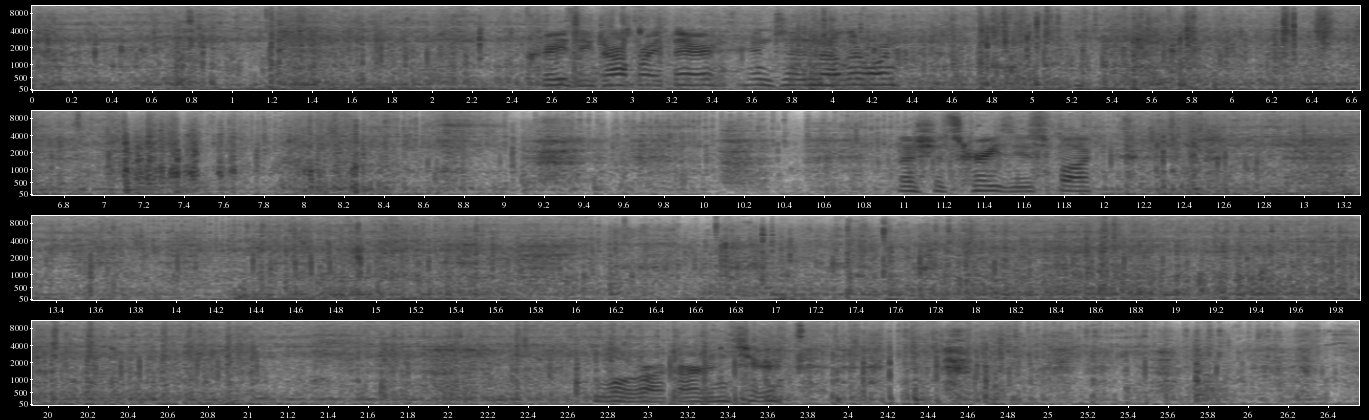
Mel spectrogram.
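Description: A bicycle's frame and parts rattle over bumps.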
